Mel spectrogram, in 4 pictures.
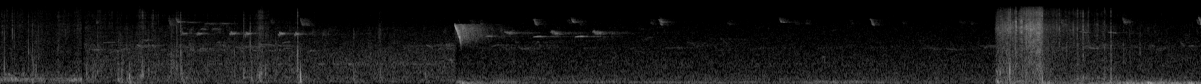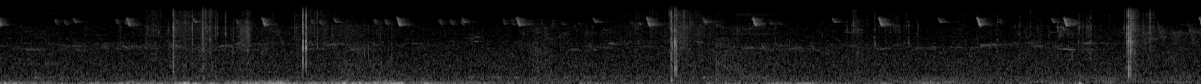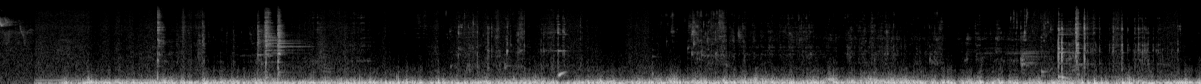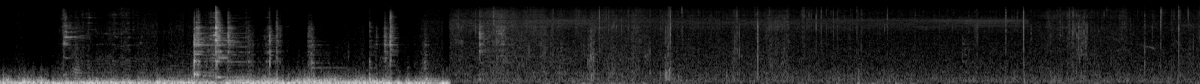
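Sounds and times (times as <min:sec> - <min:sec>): small bird chirping: 0:04.5 - 0:06.7
plants rustling: 0:10.0 - 0:11.5, 0:13.3 - 0:16.0, 0:17.3 - 0:23.9, 0:40.5 - 0:48.0
flower heads snapping: 0:13.6 - 0:15.3, 0:18.7 - 0:19.0, 0:22.8 - 0:23.6.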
